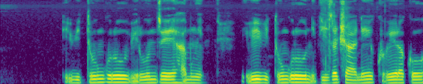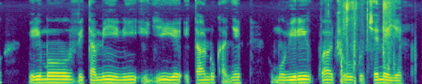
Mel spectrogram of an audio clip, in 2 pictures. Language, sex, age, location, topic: Kinyarwanda, male, 50+, Musanze, agriculture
